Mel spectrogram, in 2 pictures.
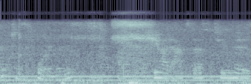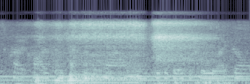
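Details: Boxer dog snoring: loud snorting snores over background music and steady hum; ordinary dog snoring.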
